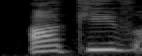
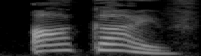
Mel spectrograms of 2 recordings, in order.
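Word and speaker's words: archive: इले इले नाउ we have you मे be pronounce it अकीव आर्चीव what it actually is आर्काइव आर्काइव the next word is यू मे बी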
